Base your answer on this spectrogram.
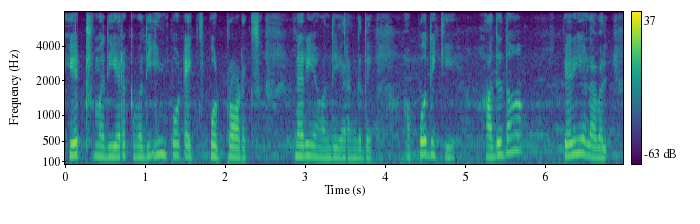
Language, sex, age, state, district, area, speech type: Tamil, female, 18-30, Tamil Nadu, Mayiladuthurai, rural, spontaneous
